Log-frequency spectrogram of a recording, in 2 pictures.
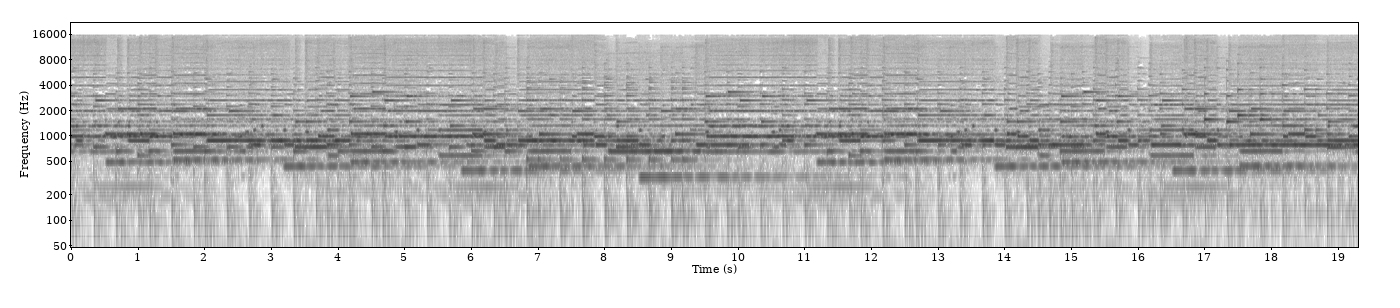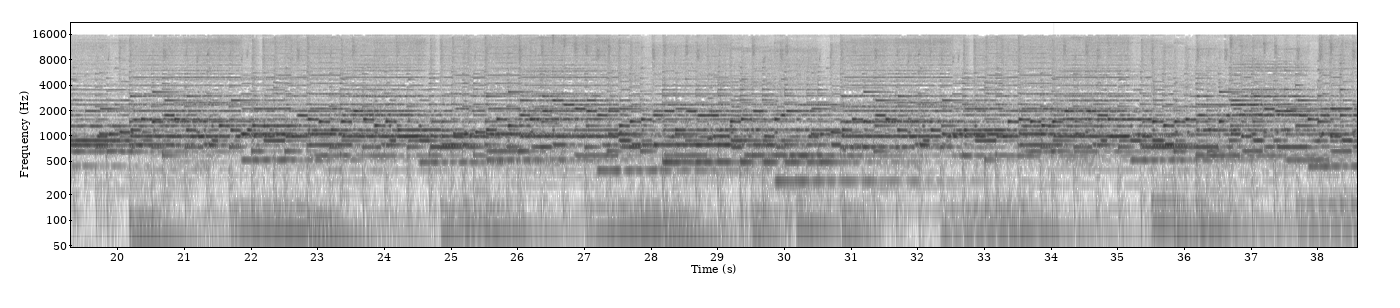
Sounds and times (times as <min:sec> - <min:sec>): Glockenspiel: 0:00.0 - 0:38.6
Marimba, xylophone: 0:00.0 - 0:38.6.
